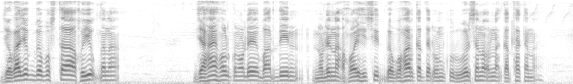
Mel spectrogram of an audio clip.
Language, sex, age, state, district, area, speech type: Santali, male, 45-60, West Bengal, Purulia, rural, spontaneous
